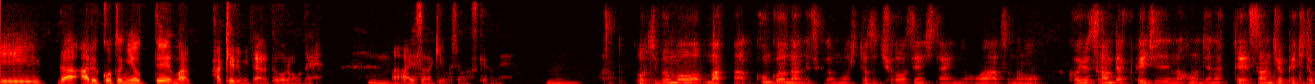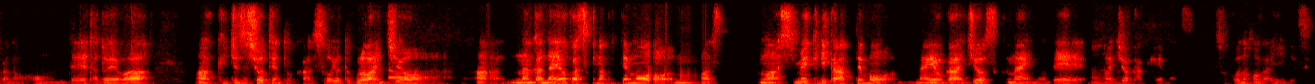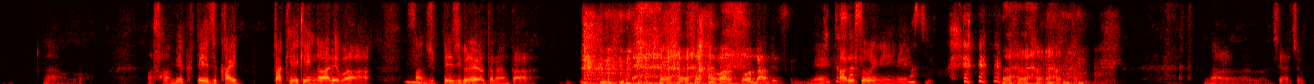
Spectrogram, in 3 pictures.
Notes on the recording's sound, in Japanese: 久々収録で初リモート収録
